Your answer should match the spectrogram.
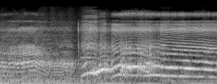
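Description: Baby crying in long wails, with a short break just before a second wail that begins about a second in and slowly falls in pitch.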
